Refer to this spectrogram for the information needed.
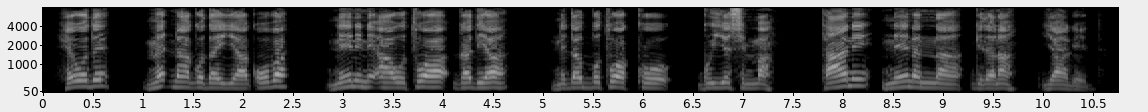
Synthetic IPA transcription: hɛwɔd̪ɛ | mɛɗnaːɡɔd̪ɐjːaːkʼo̞ːbɐ | ne̞ːnɪnɛaːwɔt̪ʊwaːɡɐd̪ɪjaː | nɛd̪ɐbːɔt̪ʊwaːkːɔ | ɡʊjːɛsɪmːɐ | t̪aːnɪneːnɐnːɐɡɪd̪ɐnɐ | jaːɡe̞̰ːd̪ːɐ̥

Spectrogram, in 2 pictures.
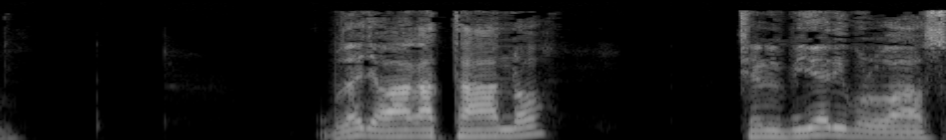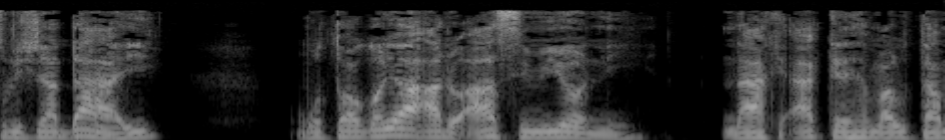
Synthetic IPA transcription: moðɛɲawaɣatanɔ | ʃɛɾumiɛɾimoɾowasuɾiʃ̬adai | motɔːɡɔɾiwaːndo̰ʔasimiɔni | nakɛʔakeɾɛɦɛmaɾuta

